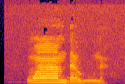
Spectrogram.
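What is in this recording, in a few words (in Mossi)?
"wãambdarʋna", Mooré; kind of tree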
